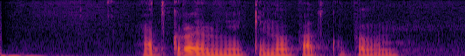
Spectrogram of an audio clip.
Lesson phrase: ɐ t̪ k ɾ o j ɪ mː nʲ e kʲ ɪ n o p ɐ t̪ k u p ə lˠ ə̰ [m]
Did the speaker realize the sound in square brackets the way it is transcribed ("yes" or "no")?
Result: yes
